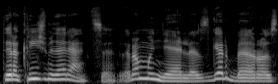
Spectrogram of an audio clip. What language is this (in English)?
Lithuanian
